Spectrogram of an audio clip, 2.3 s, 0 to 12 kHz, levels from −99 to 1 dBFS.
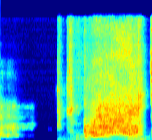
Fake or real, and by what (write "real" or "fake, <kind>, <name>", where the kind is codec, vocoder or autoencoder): fake, autoencoder, DAC-VAE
